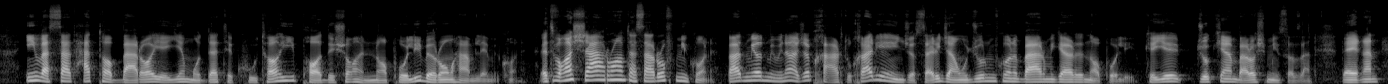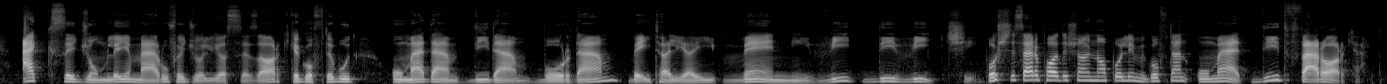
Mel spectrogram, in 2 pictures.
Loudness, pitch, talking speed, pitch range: -24 LUFS, 115 Hz, 135 wpm, 100-150 Hz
